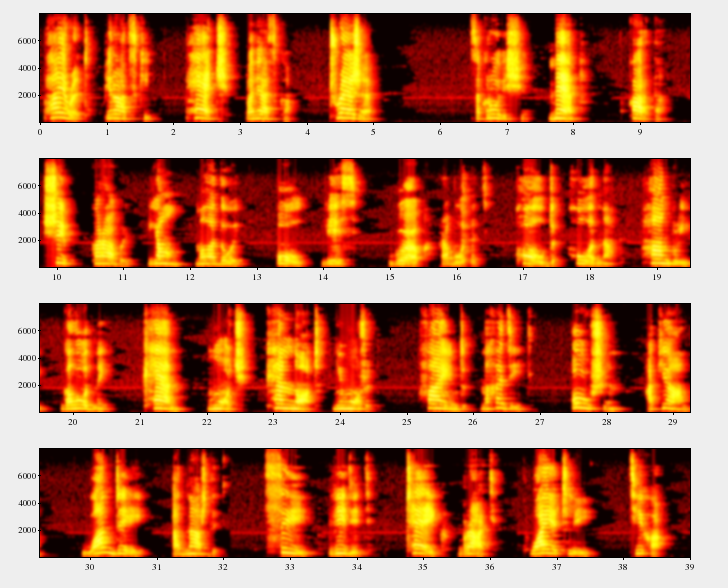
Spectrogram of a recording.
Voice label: Zapis proiznosheniya slov; PIRATE PATCH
